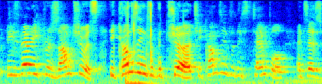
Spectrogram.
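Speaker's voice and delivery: ordinary talk, nothing marked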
